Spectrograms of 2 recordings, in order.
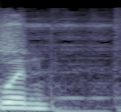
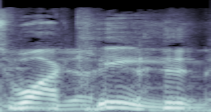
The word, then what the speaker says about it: Joaquin: Joaquin. – Joaquin. It's a soft J. – I don't know. – I think it's Joaquin. – It's like Yagen. – It's Joaquin.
